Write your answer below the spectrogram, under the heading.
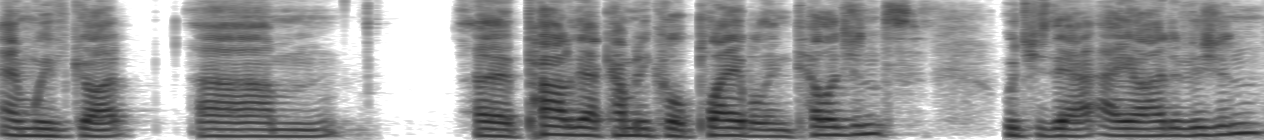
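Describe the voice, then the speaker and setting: The speaker uses fairly even intonation with an Australian accent. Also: man. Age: 60s. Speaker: gaming company founder. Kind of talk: interview, casual chat.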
